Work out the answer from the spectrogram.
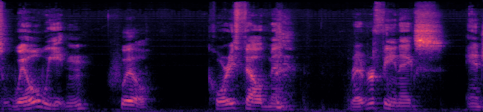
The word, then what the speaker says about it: Wil Wheaton: It's Wil Wheaton.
